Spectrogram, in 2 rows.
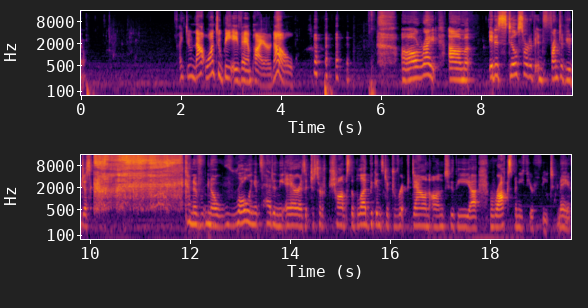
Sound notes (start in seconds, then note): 4.6 laughing; 10.2 hissing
